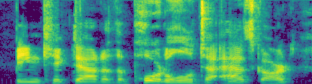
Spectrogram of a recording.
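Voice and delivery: usual speaking voice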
